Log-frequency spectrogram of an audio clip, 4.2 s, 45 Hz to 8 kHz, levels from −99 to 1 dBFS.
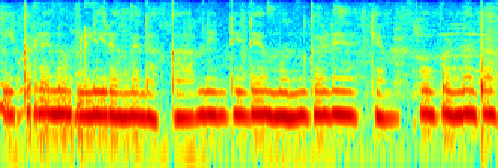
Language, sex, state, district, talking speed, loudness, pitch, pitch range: Kannada, female, Karnataka, Dharwad, 145 wpm, -13 LUFS, 235 Hz, 225-240 Hz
